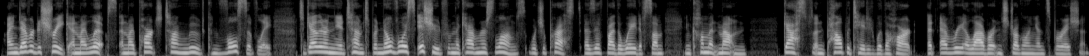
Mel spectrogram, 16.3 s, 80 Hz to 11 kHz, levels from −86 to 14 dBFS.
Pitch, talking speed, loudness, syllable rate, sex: 220 Hz, 175 wpm, -19 LUFS, 5.8 syllables/s, female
